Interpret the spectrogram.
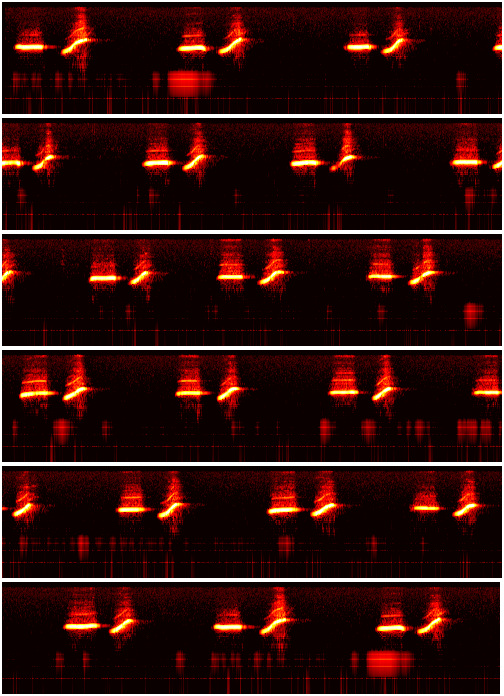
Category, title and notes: Sound effects > Animals
A bobwhite. Human imitation.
